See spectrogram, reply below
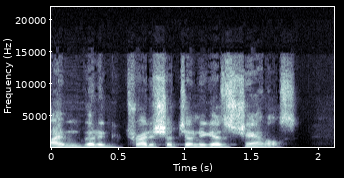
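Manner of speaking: ordinary talk, nothing marked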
